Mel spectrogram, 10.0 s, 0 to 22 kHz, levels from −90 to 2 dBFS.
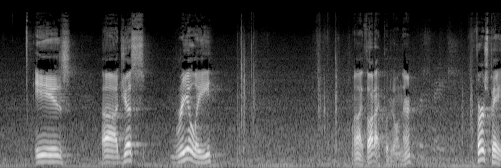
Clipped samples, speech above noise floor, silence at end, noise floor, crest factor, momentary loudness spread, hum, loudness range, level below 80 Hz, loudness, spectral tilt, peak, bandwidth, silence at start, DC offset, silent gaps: under 0.1%; 26 dB; 0 s; -40 dBFS; 18 dB; 24 LU; none; 6 LU; -42 dBFS; -15 LUFS; -4 dB/octave; 0 dBFS; 15 kHz; 0.5 s; under 0.1%; none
